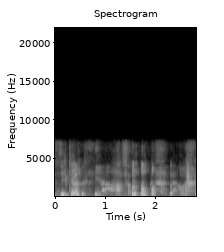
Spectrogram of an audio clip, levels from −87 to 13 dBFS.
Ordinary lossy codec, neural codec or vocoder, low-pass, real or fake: none; none; 7.2 kHz; real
